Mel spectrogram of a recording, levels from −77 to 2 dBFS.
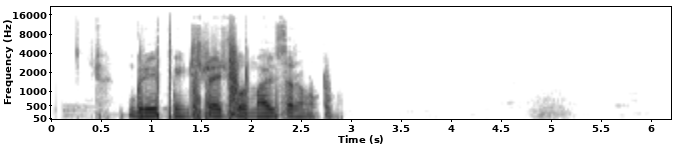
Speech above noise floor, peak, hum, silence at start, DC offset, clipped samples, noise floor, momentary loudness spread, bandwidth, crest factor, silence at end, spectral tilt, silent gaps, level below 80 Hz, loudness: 65 dB; 0 dBFS; none; 0.45 s; under 0.1%; under 0.1%; -80 dBFS; 19 LU; 16 kHz; 18 dB; 3.4 s; -5.5 dB/octave; none; -40 dBFS; -15 LUFS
